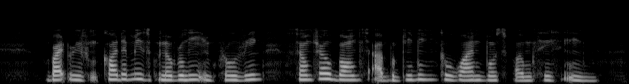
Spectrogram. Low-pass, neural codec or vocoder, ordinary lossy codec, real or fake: 5.4 kHz; autoencoder, 44.1 kHz, a latent of 192 numbers a frame, MeloTTS; none; fake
